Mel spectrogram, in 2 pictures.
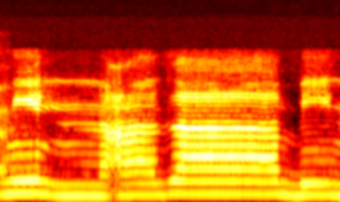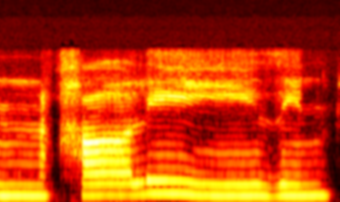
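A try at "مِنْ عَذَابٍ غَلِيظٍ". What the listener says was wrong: Itu go, bukan ho. Golid. Min azabin ghalidhin.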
